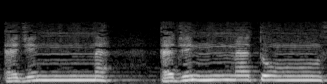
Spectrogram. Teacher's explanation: شوف النون، شوف طلعتها أنا مشددة وفيها غنة ازاي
